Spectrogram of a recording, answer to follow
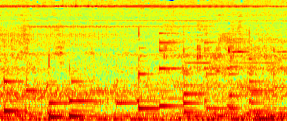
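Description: Experimental electronic synthesizer music: a fast run of short notes hopping up and down in pitch over a dense, steady low drone.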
